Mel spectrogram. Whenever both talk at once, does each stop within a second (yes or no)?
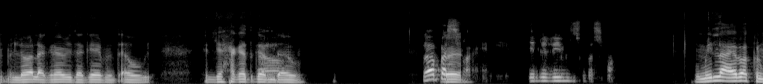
yes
